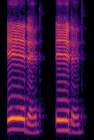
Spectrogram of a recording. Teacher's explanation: it becomes um a flap T so it sounds like a d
